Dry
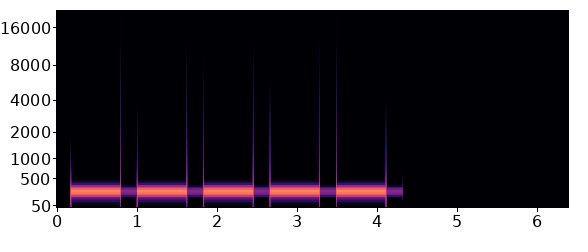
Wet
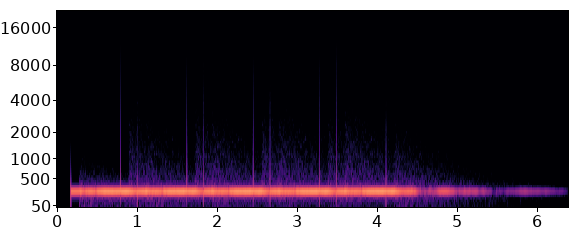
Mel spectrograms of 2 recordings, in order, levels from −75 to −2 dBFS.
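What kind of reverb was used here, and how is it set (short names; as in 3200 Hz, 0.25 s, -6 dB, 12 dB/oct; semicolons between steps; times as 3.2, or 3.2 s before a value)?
plate-style reverb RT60 4.2 s, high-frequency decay 0.9×, pre-delay 0.1 s, DRR -2 dB; gain -2.5 dB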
